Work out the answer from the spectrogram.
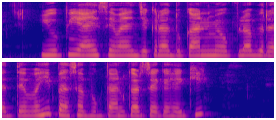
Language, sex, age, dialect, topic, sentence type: Magahi, female, 41-45, Northeastern/Surjapuri, banking, question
